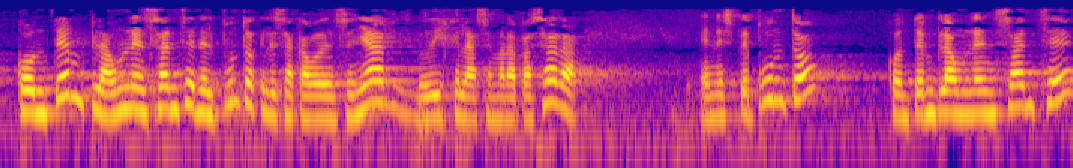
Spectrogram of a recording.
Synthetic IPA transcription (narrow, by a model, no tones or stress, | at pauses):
ko̞nt̪e̞mplaune̞nsanʲt͡ʃe̞ne̞lpunt̪o̞ke̞le̞sakaβo̞ð̞e̞nse̞ɲaɾlo̞ðixe̞lase̞manapasað̞a | e̞ne̞st̪e̞punt̪o̞ | ko̞nt̪e̞mplaunẽ̞nsant͡ʃe̞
